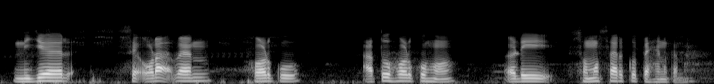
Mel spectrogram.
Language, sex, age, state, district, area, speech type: Santali, male, 30-45, West Bengal, Malda, rural, spontaneous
